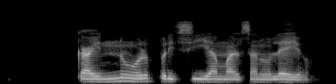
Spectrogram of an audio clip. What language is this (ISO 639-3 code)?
epo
